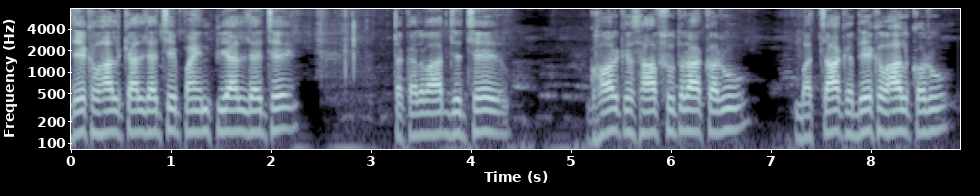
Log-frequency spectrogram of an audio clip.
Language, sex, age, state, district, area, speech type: Maithili, male, 45-60, Bihar, Madhubani, rural, spontaneous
